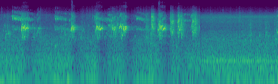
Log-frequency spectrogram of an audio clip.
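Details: Budgerigars giving short bright chirps and clipped whistles in separate bursts for about four seconds, then near quiet with only a soft hum.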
